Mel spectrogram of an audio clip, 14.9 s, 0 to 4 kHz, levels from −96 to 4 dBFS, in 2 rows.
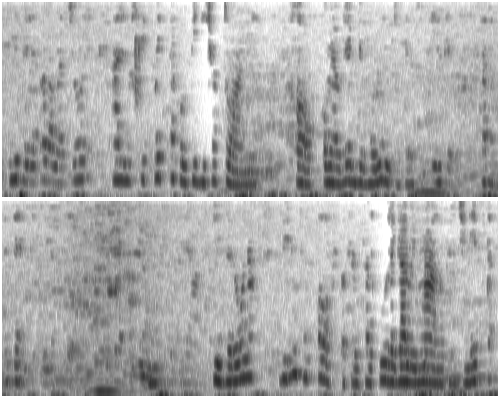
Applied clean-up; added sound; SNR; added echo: classical method WPE with log-MMSE.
